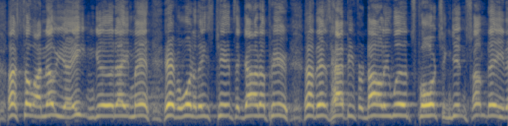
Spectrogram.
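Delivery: rapid-fire, driving pulpit delivery; full-force preaching. Real, not acted. Preacher rallies church not to sugarcoat truth, full-force preaching. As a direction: preach hard without letting up.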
